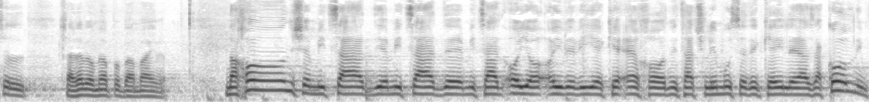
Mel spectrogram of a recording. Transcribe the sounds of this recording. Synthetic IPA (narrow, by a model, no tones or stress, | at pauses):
ɛlʃaʁɛbɛɔmeʁpobamajmḛ | naχonʃemit͡sad̪mit͡sad̪mit͡sad̪ojoʔojveveijɛkeʔeχod̪mit͡sad̪ʃlimusedekejleazakɔlnim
